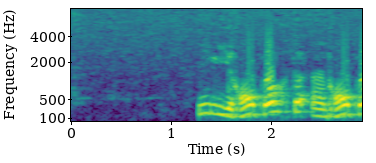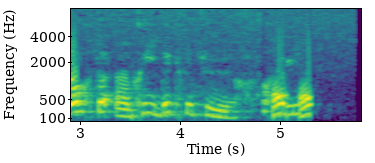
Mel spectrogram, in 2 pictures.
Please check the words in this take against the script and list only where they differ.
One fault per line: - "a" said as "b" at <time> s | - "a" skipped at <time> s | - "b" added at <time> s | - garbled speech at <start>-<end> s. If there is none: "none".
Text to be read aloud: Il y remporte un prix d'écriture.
- "remporte un" added at 2.6 s
- garbled speech at 4.9-5.4 s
